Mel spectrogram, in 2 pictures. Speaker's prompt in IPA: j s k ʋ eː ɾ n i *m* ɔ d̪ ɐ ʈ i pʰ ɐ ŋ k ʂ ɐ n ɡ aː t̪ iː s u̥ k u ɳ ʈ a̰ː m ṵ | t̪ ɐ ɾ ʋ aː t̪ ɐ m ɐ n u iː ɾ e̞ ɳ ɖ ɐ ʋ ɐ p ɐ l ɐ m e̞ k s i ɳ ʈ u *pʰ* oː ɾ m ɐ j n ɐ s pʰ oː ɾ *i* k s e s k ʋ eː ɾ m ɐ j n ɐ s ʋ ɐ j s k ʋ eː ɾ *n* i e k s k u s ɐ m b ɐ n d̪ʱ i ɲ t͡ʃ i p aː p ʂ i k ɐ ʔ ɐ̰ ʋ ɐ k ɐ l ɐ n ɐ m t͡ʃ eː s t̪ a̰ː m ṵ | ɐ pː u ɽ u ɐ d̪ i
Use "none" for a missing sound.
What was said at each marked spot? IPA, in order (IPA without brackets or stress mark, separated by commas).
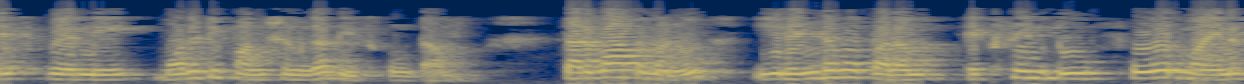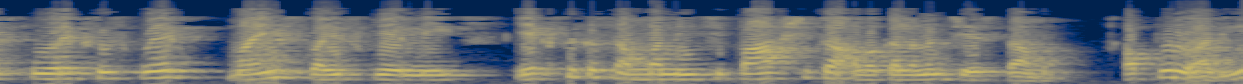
m, pʰ, e, n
